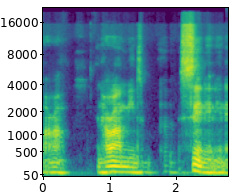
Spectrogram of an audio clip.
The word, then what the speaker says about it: Aram: The children of Shem were Elam, Ashur, Arpasad, Lud, Aram. That's interesting. Aram came from where Haram, like Haram rhymes with Aram, and Haram means sin in Arabic.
